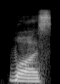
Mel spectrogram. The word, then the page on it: was: Indian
